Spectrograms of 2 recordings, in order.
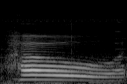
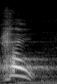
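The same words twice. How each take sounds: First: The word is drawn out slowly and low. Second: The word is said sharply and quickly. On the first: The horse is asked to calmly slow down. The speaker calls it right. "it's deep and low and it comes out slow" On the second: The horse feels it must stop in a panic. The speaker calls it wrong. "you're saying it really fast and quick"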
